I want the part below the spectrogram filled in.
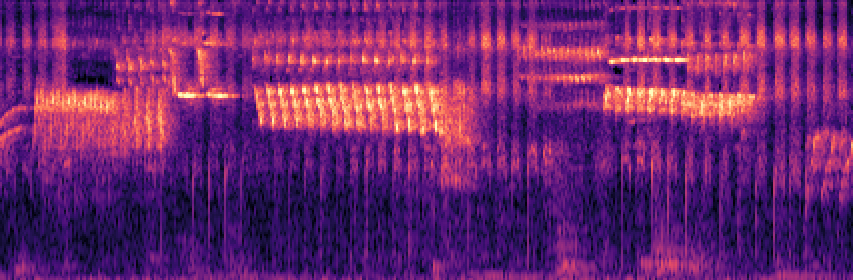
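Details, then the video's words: Goldfinch mule singing in a cage, a rolling performance of long fast trills, each a steady run of repeated bright notes, linked by sharp chirps and twitters with barely a pause. "mule goldfinch rolling on cage"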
